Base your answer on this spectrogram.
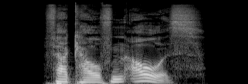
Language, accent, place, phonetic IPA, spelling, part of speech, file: German, Germany, Berlin, [fɛɐ̯ˌkaʊ̯fn̩ ˈaʊ̯s], verkaufen aus, verb, De-verkaufen aus.ogg
- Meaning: inflection of ausverkaufen: 1. first/third-person plural present 2. first/third-person plural subjunctive I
